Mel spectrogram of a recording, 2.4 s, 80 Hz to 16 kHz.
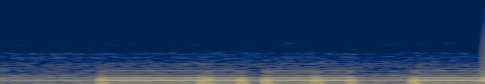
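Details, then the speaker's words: KEF KC62 subwoofer, cheap RCA cable's white connector being plugged in: loud low buzz cuts in and out as the signal pin contacts before the ground shield; 50 Hz mains hum, same as a severed cable. "Donc le bruit se produit lorsqu'on branche la première partie du câble avant de mettre en contact la masse, ce qui correspond à un câble sectionné."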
